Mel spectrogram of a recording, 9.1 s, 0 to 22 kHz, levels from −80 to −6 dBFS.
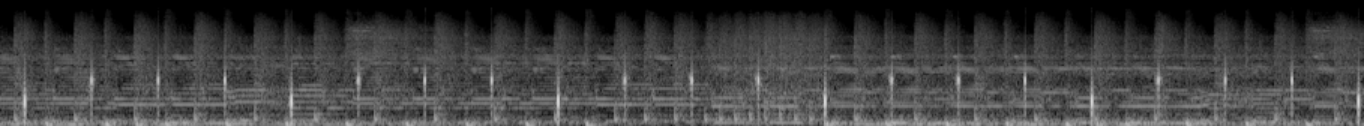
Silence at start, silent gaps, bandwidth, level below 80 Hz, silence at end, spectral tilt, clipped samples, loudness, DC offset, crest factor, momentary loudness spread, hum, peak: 0 s; none; 16 kHz; -42 dBFS; 0 s; -4 dB/octave; under 0.1%; -31 LUFS; under 0.1%; 26 dB; 5 LU; none; -6 dBFS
